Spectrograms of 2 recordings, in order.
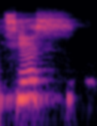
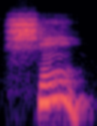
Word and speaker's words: xe: Ellos lo ponen con X. Y esa no es nuestra pronunciación, porque, por ejemplo, Játiva en valenciano es con X al principio. Y esa pronunciación es Xàtiva. O sea, si hiciéramos caso a los catalanes que dicen che con X, tendríamos que decir xe.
